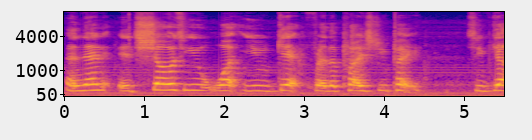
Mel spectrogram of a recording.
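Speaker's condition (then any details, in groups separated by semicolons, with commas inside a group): Cerebral palsy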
